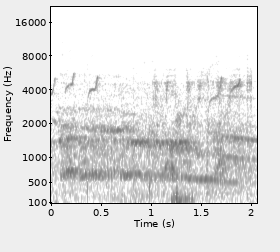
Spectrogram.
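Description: Faint birdsong: short high chirps repeating a few times a second over a longer, lower drawn-out call.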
